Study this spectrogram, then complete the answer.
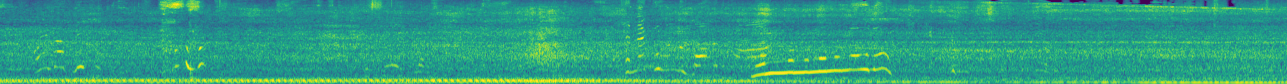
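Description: A passenger train rumbles along the tracks in the distance.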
